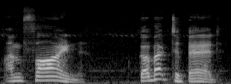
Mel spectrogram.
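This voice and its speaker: A man voicing a young male camper who shouts out in the night. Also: on the high side, big pitch swings, takes it slowly, pitched above the performer's own voice, full character voice. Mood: shouting. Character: panicked young man camping, later eerily calm.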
